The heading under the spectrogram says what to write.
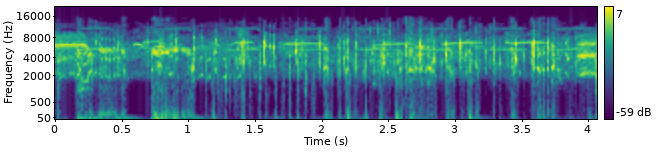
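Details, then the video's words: Swiftlet attracting sound, Tarik Onar type: a continuous jumble of squeaky chirps and sharp clicks, busy and overlapping, with faint high whistles threading through. "Suara panggil burung walet || Sp Tarik Onar"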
